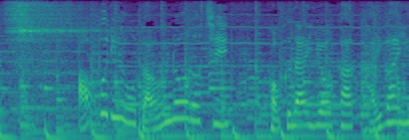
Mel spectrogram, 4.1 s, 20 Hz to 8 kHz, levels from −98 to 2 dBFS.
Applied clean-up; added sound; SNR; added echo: none; none; none; none.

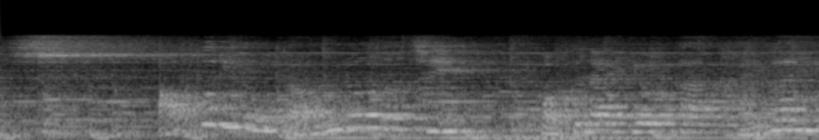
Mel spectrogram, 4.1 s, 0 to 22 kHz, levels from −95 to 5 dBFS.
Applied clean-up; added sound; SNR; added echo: none; Motorcycle / Engine; 18 dB; reverberation time 1.0 s.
